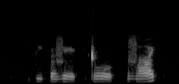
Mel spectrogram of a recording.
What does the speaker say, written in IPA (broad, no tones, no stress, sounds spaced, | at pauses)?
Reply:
p i ʔ ə z e | ʈ o | zˤ e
